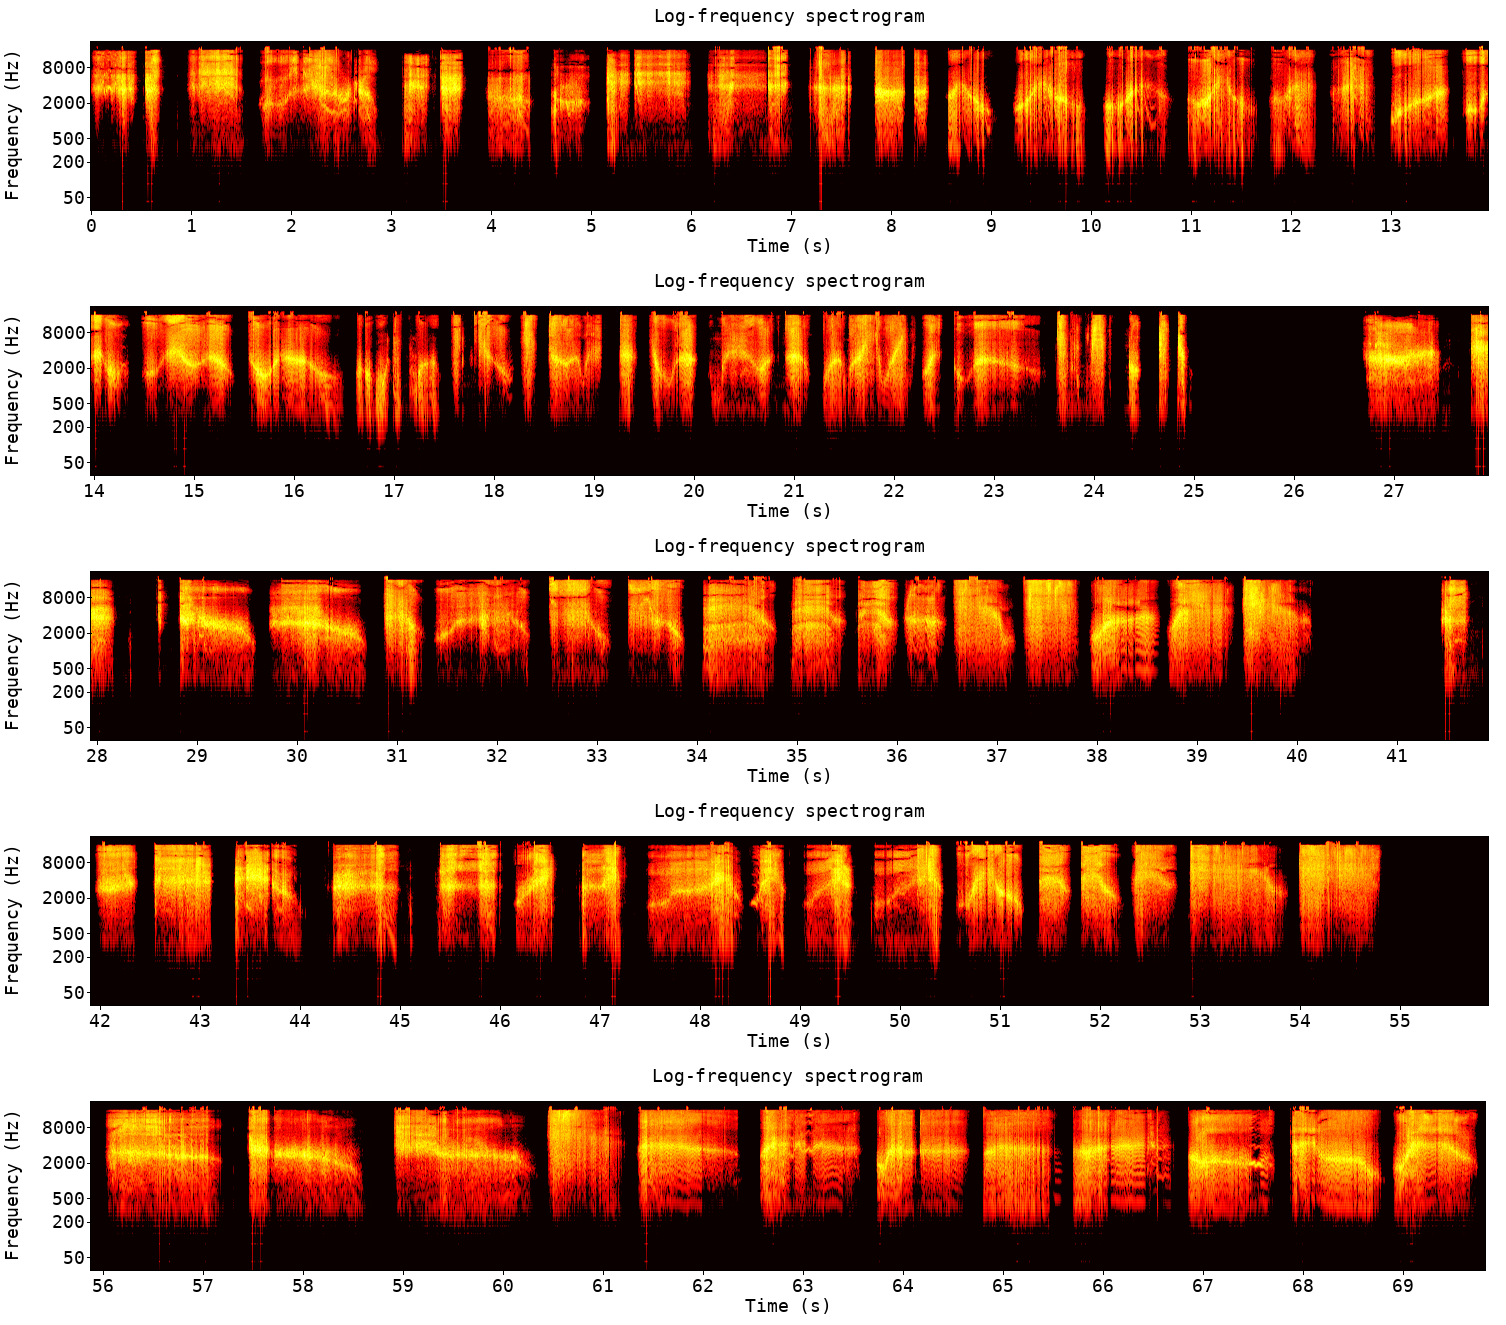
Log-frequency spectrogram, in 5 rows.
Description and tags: An assortment of rat creature vocalizations made using mouth movements. Could be used for any sort of insect- or rat-like creature.
Recorded with a Neumann KM-184 into a Sound Devices MixPre-3 II.
I make sound and music for games.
